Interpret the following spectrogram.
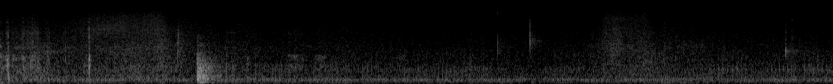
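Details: Norwegian Forest cat giving a continuous low, throbbing purr, broken by one sharp knock early on and a few faint rustles.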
